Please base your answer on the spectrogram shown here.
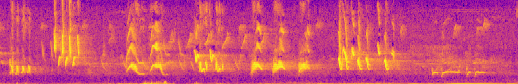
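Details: Brown thrasher running through its repertoire in a rapid series of varied phrases, many notes doubled or repeated: chirps, slurred upsweeps and downsweeps and quick trills, about four notes a second, over low background rumble.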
